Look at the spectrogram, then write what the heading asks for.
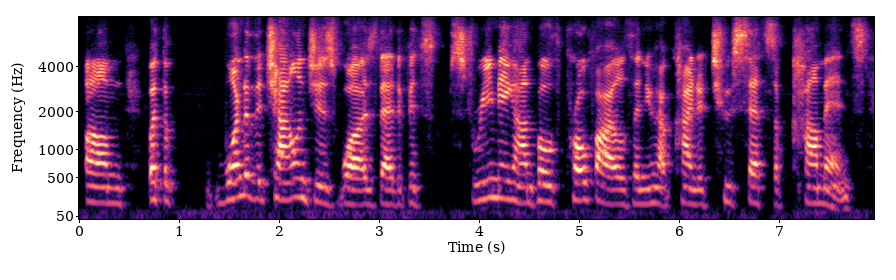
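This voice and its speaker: Woman co-host of a live talk show, warm and chatty, slightly muffled sound. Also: lowish voice, measured pace. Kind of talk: casual chat.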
